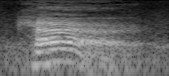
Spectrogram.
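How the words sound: It is said with an American English accent. "American people say car"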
